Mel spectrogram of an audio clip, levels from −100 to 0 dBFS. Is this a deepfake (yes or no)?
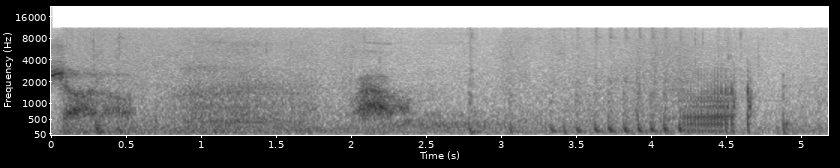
no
